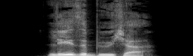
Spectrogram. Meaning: nominative/accusative/genitive plural of Lesebuch
- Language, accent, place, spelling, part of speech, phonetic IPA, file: German, Germany, Berlin, Lesebücher, noun, [ˈleːzəˌbyːçɐ], De-Lesebücher.ogg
